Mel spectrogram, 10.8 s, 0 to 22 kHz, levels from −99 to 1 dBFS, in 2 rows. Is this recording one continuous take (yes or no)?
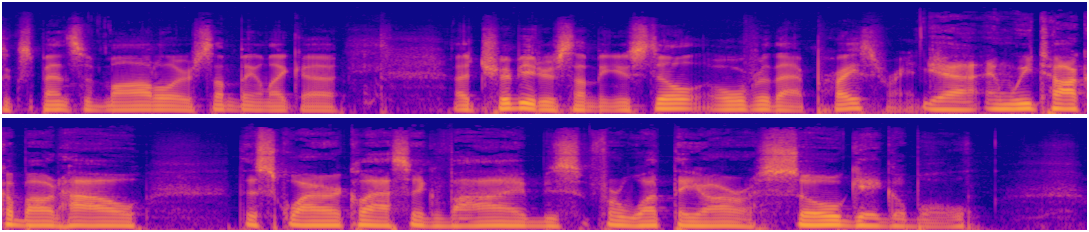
yes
